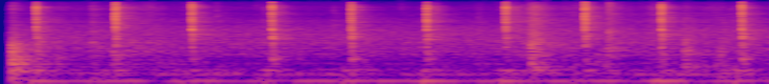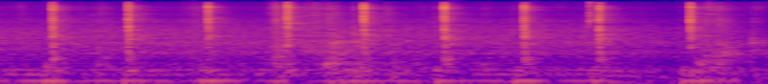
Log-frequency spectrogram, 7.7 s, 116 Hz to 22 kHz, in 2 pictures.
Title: G4RCE FAN CLICKING SOUND ISSUE .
